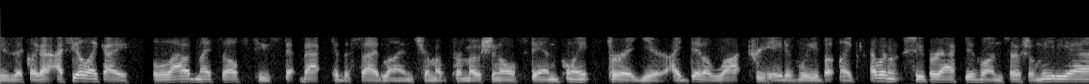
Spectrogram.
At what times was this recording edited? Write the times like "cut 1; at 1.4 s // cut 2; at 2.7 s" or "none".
cut 1; at 1.4 s // cut 2; at 6.0 s // cut 3; at 8.6 s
